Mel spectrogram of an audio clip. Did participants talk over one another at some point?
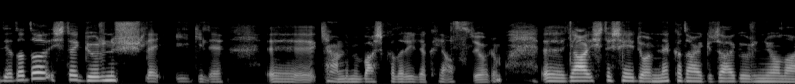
No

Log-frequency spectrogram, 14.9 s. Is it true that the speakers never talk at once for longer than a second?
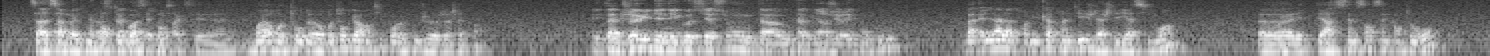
No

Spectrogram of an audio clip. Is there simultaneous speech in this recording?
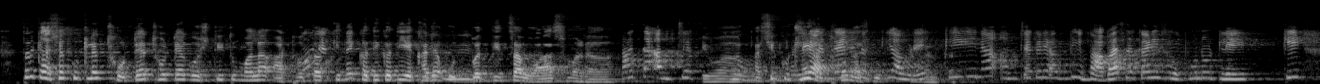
Yes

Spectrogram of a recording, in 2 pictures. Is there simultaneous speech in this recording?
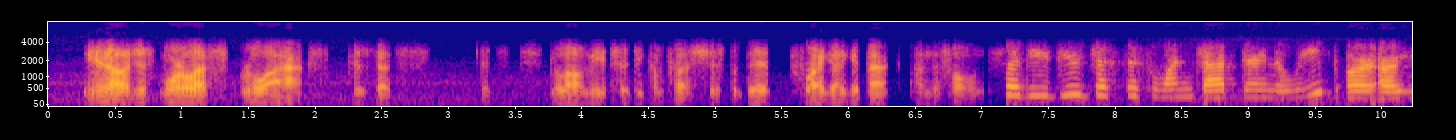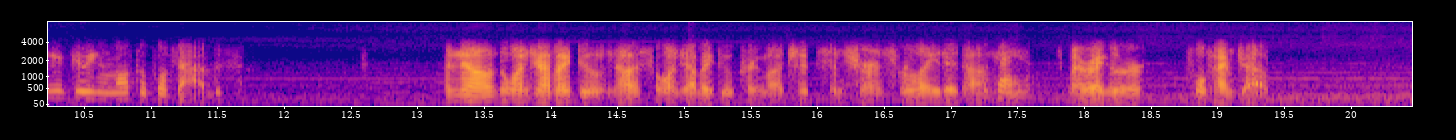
No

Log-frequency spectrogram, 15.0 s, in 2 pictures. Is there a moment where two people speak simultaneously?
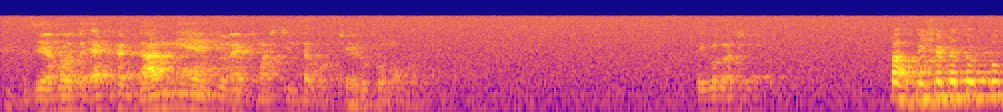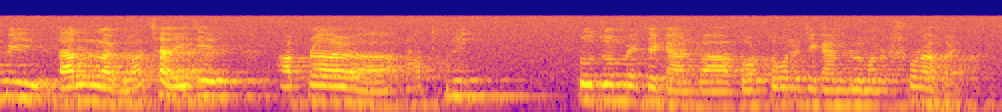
No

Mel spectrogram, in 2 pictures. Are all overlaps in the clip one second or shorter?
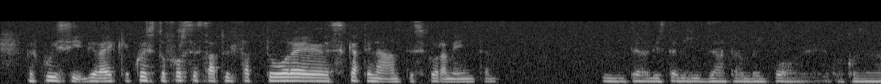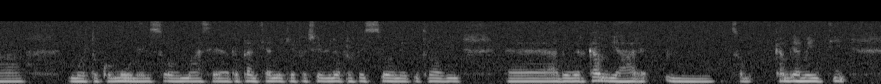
Yes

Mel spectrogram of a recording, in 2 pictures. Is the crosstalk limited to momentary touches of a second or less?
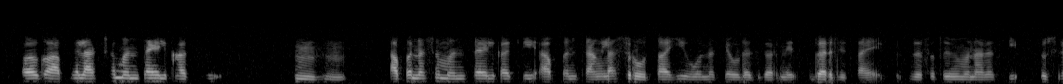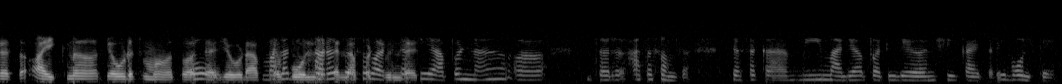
No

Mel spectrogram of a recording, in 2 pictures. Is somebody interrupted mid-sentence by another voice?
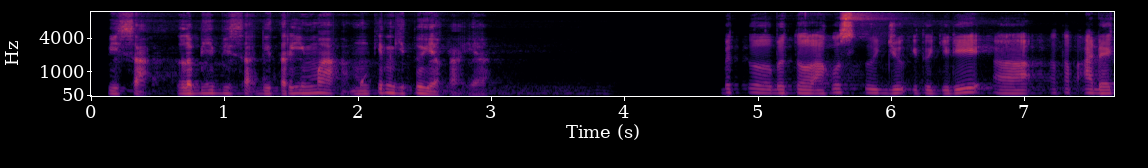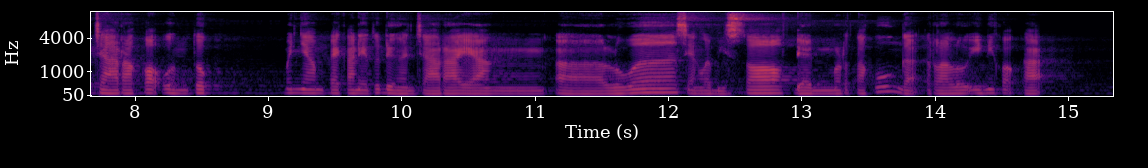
No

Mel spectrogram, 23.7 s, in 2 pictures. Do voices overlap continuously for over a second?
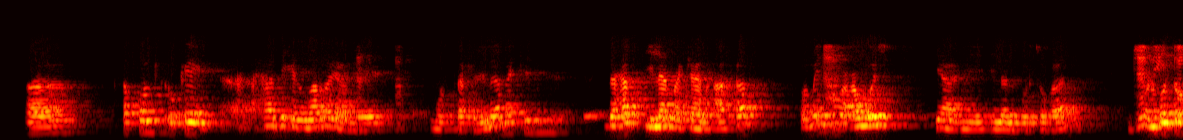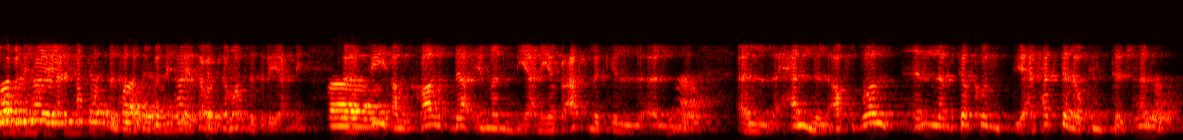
Yes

